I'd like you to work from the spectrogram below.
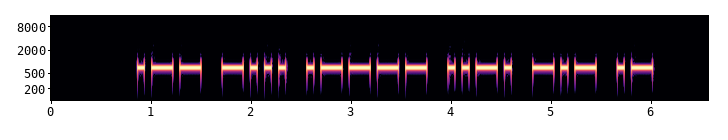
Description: Morse code, heard as a keyed tone, about 17 wpm, 700 Hz. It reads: WB1FKA
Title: Speed Racing - USA Call Signs 17wpm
